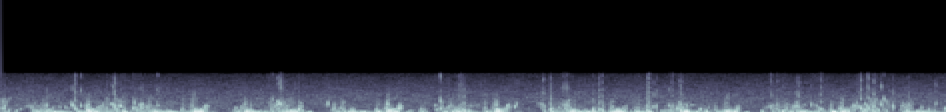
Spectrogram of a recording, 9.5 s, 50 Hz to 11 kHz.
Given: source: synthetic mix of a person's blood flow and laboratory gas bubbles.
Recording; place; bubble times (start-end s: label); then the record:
Doppler ultrasound of blood flow; precordium
0.00-0.84 s: bubbles
0.96-1.60 s: bubbles
1.85-2.00 s: bubbles
2.65-2.92 s: bubbles
2.94-3.06 s: bubbles
3.23-3.31 s: bubbles
3.39-3.56 s: bubbles
4.17-4.28 s: bubbles
4.32-4.80 s: bubbles
5.11-5.20 s: bubbles
5.35-5.73 s: bubbles
5.88-6.05 s: bubbles
6.28-7.12 s: bubbles
7.58-8.29 s: bubbles
8.52-8.96 s: bubbles
9.01-9.13 s: bubbles
9.19-9.38 s: bubbles
From the record:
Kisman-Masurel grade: 342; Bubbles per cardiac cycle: rolling drumbeat, 9 or more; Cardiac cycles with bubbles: 100%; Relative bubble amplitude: moderate (0.250 to 0.450); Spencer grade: 3 (all of the cardiac periods contain showers or single bubble signals, but not dominating or overriding the cardiac motion signals); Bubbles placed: only in the low amplitude regions of the cardiac cycle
